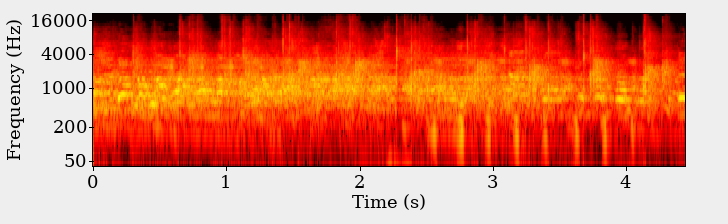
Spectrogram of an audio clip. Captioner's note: audience laughing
